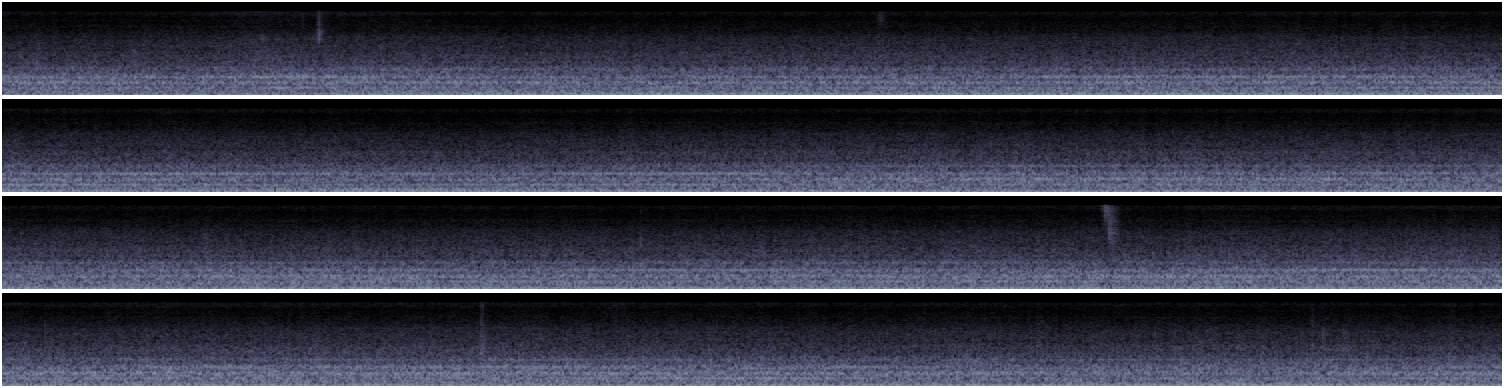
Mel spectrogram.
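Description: Semi-truck cab interior at highway cruising speed: a steady diesel engine drone with road noise, and two short sharp ticks, one near the start and one about twenty seconds in.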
